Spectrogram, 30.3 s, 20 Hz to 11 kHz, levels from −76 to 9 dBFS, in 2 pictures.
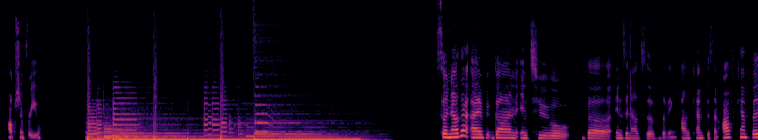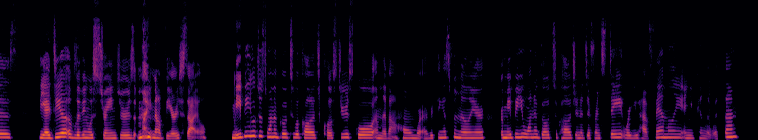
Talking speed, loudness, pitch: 145 wpm, -29 LUFS, 210 Hz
